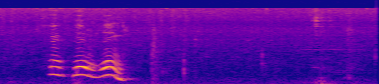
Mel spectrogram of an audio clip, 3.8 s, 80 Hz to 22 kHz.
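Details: Female apricot Toy Poodle puppy, born 28 November, lets out one loud, wobbly whine that wavers up and down for under a second, then trails off into soft low rustling in a quiet room.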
